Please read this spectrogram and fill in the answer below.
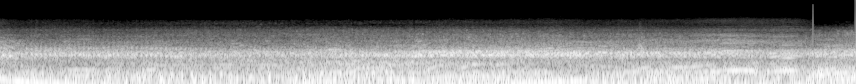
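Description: Lifted mega truck's engine running hard under load as its giant mud tyres spin and churn through deep mud. It makes a loud, steady rumble whose pitch wavers and swells as the driver works the throttle.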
